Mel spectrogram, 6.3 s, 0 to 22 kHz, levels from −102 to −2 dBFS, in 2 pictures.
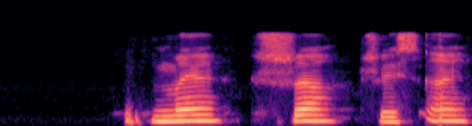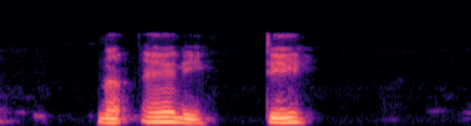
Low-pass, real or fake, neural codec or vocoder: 7.2 kHz; fake; codec, 24 kHz, 6 kbps, HILCodec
